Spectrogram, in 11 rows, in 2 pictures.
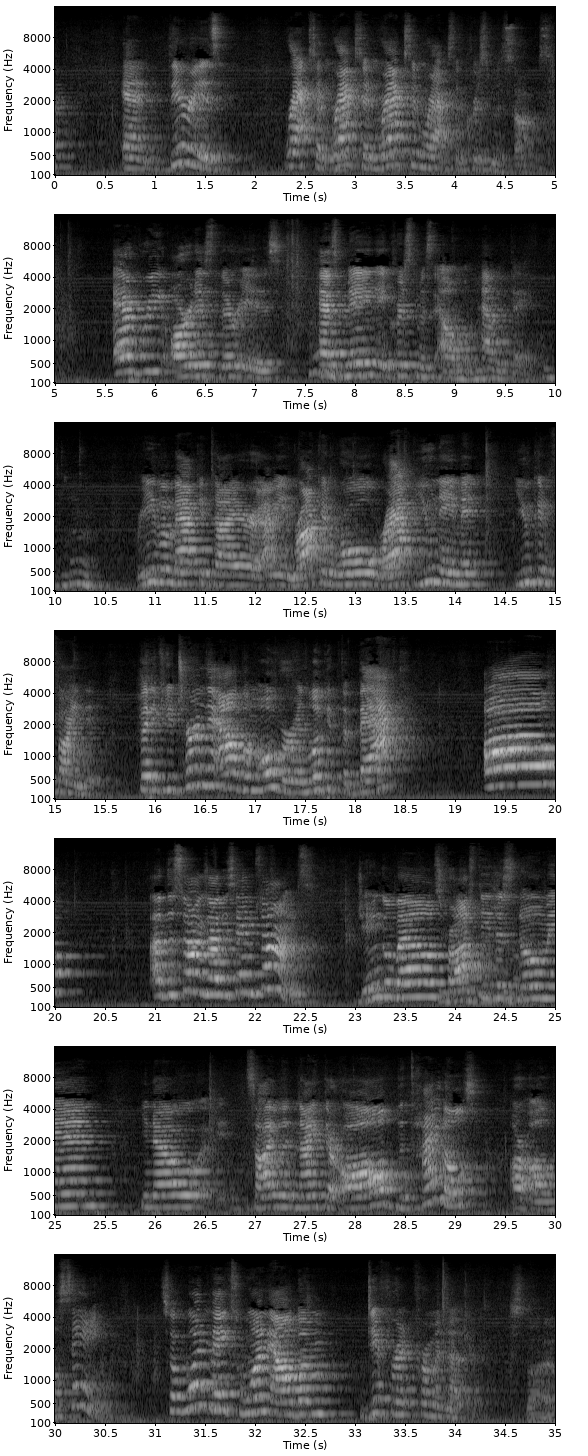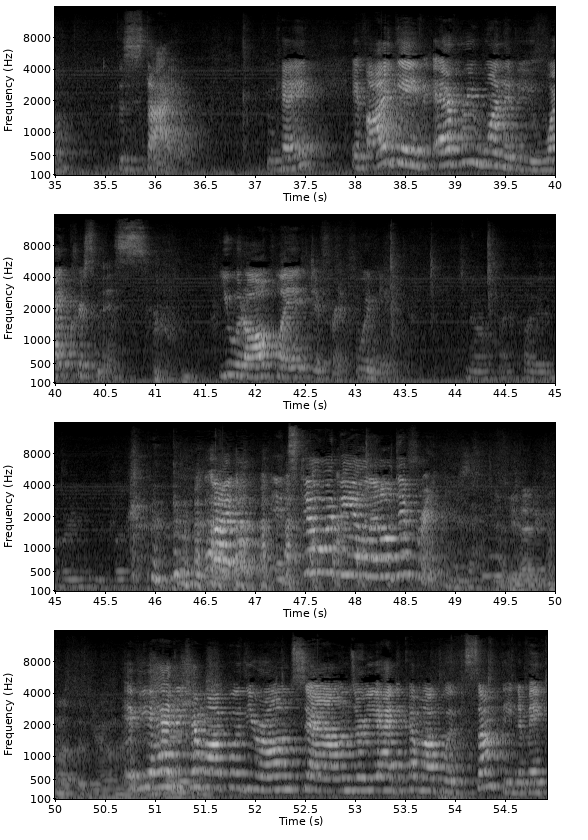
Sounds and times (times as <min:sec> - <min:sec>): Speech: 0:05.6 - 0:18.5, 0:21.0 - 0:36.3, 0:37.2 - 0:40.8, 0:44.1 - 0:45.8, 0:46.6 - 0:54.9.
